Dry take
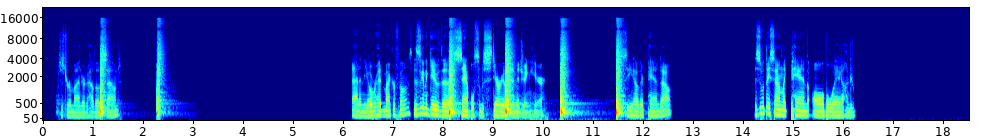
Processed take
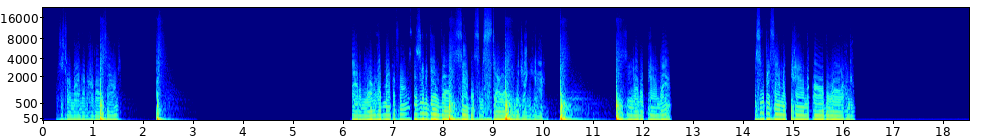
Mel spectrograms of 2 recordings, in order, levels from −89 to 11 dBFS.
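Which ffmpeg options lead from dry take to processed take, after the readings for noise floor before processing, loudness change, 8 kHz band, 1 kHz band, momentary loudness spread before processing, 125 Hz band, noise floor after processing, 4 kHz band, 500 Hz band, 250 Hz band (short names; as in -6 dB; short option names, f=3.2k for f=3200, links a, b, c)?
under -85 dBFS, -11.0 dB, -11.0 dB, -8.0 dB, 20 LU, -7.0 dB, under -85 dBFS, -13.5 dB, -9.0 dB, -15.5 dB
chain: -filter_complex "[0:a]aeval=exprs='abs(val(0))':c=same,acrossover=split=420[a][b];[b]acompressor=threshold=-40dB:ratio=8[c];[a][c]amix=inputs=2:normalize=0,volume=-2dB"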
